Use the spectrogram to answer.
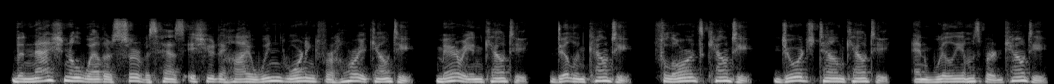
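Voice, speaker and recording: A man's voice: medium pitch, warm tone. A man with a synthetic-sounding voice reads a scripted weather bulletin as a warning announcer.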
